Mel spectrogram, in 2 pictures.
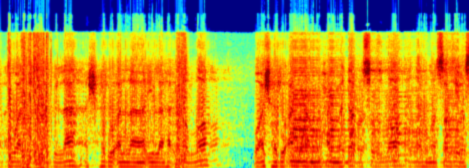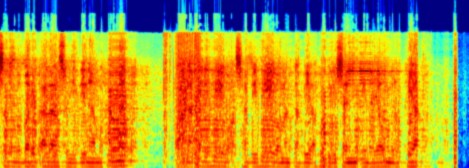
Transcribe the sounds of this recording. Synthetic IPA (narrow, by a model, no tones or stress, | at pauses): qʊwat̪lʔɪ̰lːabɪlːaːhʔaʃhad̪uʔanlaːʔilaːɦaʔɪ̰lːalˤːɑːh | waʔaʃhad̪uʔanːamʊħamːad̪anrˤɑsuːlʊlˤːɑːhʔɑ̰lˤːɑːɦʊmːasˤɑlːiwasalːɪmwabarɾɪkʕalasajːɪd̪inamʊħamːad̪̚ | wʔa̰ʕalaʔaːlɪɦiwa̰ʔɑ̰sˤhaːbɪɦiwamant̪abɪʕaɦubɪlɪsaːnɪʔɪlajawmalqijamamːa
